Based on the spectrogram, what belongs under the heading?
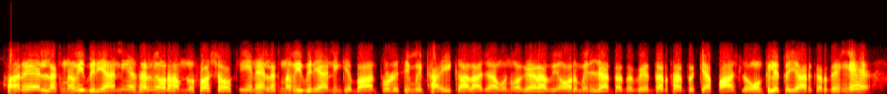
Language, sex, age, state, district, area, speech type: Urdu, male, 60+, Uttar Pradesh, Lucknow, urban, conversation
